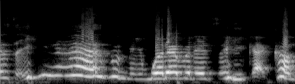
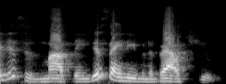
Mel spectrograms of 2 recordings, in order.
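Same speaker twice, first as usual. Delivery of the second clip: voicing God; 11 semitones lower than usual. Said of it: "God say".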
